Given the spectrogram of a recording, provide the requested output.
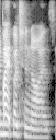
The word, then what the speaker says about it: neonicotinoids: they're called neonicotinoids. I'm probably pronouncing that wrong. – Neonicotinoids. – Yeah. Neonicotinoids.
